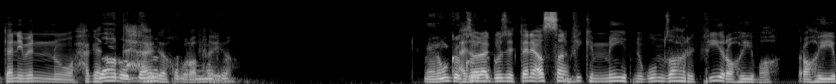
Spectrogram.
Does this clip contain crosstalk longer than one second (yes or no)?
yes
